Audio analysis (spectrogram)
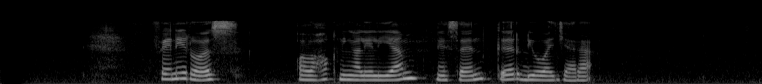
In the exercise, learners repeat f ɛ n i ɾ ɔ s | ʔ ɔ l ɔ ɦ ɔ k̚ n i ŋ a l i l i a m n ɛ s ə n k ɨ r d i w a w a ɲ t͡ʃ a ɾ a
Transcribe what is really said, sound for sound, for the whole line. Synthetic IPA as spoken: f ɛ n i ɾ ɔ s | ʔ ɔ l ɔ ɦ ɔ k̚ n i ŋ a l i l i a m n ɛ s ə n k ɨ r d i w a w a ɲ t͡ʃ a ɾ a

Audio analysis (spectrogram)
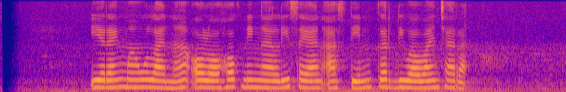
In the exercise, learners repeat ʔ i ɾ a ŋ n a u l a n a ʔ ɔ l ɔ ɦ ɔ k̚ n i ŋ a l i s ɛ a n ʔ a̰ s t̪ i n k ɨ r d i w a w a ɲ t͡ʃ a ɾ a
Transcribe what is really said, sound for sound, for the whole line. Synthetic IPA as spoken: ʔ i ɾ ɛ ŋ m a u l a n a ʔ ɔ l ɔ ɦ ɔ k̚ n i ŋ a l i s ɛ a n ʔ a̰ s t̪ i n k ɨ r d i w a w a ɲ t͡ʃ a ɾ a

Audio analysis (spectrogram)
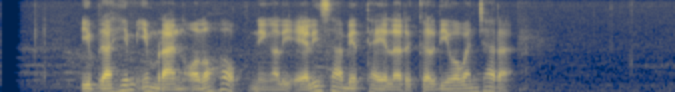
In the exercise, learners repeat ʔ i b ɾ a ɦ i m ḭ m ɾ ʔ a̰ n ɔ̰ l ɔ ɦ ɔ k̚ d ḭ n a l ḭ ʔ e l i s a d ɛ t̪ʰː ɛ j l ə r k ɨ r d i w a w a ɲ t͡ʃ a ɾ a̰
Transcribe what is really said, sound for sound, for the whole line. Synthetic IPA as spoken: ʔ i b ɾ a ɦ i m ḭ m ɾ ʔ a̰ n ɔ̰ l ɔ ɦ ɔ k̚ n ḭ ŋ a l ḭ ʔ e l i s a b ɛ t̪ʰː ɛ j l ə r k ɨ r d i w a w a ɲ t͡ʃ a ɾ a̰

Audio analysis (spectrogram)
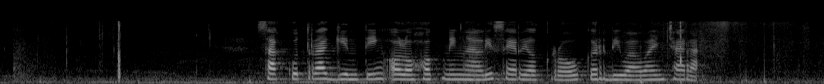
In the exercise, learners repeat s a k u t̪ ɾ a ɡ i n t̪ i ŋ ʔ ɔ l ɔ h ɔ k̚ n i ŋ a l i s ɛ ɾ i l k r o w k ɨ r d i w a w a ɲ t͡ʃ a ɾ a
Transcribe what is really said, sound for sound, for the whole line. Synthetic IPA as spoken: s a k u t̪ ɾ a ɡ i n t̪ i ŋ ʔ ɔ l ɔ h ɔ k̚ n i ŋ a l i s ɛ ɾ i l k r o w k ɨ r d i w a w a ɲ t͡ʃ a ɾ a

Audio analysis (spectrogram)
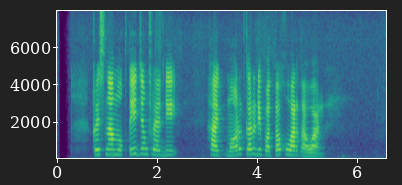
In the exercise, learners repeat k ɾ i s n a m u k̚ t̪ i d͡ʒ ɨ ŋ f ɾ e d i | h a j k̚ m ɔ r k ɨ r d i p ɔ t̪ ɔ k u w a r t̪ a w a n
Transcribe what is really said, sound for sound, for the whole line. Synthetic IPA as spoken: k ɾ i s n a m u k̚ t̪ i d͡ʒ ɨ ŋ f ɾ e d i | h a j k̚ m ɔ r k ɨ r d i p ɔ t̪ ɔ k u w a r t̪ a w a n

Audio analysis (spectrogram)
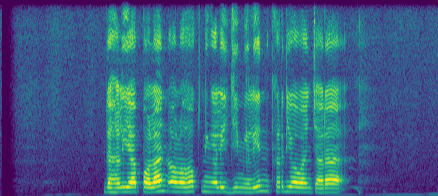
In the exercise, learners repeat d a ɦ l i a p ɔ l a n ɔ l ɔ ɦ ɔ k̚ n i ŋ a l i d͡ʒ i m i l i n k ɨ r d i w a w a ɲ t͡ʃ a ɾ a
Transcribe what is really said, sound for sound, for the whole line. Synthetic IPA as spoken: d a ɦ l i a p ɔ l a n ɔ l ɔ ɦ ɔ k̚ n i ŋ a l i d͡ʒ i m i l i n k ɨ r d i w a w a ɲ t͡ʃ a ɾ a

